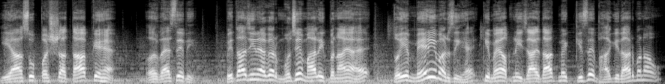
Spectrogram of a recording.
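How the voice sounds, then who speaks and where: Cartoon role, male actor: dutiful, trusting younger brother, earnest and respectful, slightly high, very expressive pitch. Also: normal speed, soft background music, natural voice. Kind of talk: Hindi cartoon moral story acting.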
